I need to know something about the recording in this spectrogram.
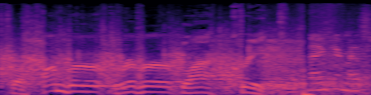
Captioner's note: some Applause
